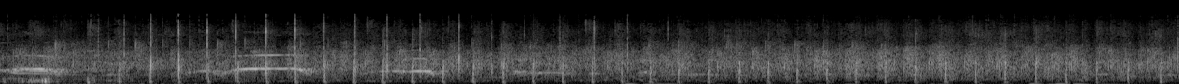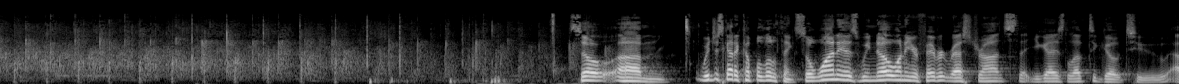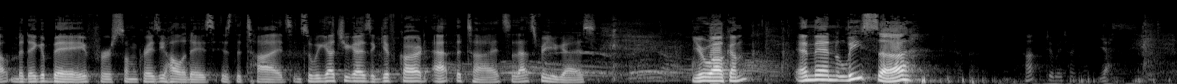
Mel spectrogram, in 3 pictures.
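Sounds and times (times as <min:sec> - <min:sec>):
sizable crowd applauding: 0:00.0 - 0:18.0
speech: 0:17.6 - 0:29.8, 0:30.5 - 0:32.8.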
